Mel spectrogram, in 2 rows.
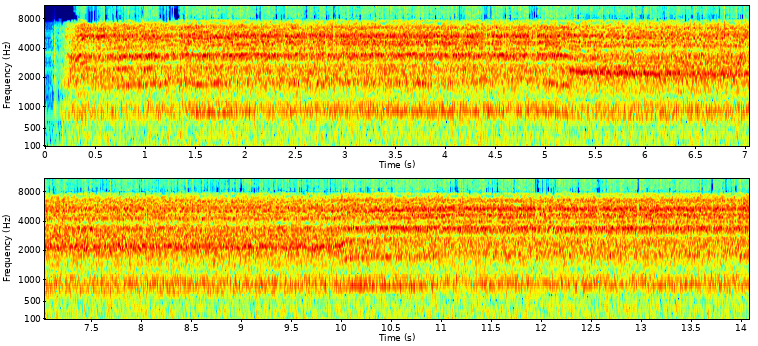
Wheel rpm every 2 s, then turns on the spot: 190, 230, 220, 210, 210, 230, 230.
none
